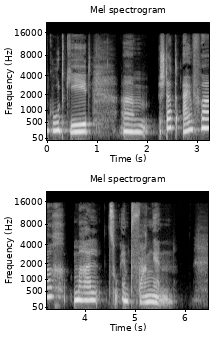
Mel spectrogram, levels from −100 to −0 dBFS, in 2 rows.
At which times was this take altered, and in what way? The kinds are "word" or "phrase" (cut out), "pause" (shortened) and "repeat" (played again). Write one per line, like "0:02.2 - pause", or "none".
none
